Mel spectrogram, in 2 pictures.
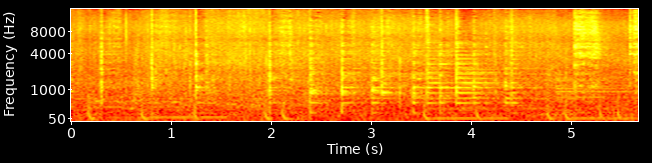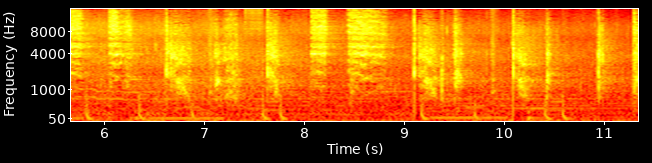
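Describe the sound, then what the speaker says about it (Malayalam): Clams, with curry leaves, sizzle in a hot pan while a utensil stirs and scrapes them in quick, irregular strokes, with occasional clinks of metal. "നമ്മൾ കക്ക ഇതിൻ്റെ കൂടെ തന്നെ ഇടുന്നു ലൈവായിട്ട്"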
